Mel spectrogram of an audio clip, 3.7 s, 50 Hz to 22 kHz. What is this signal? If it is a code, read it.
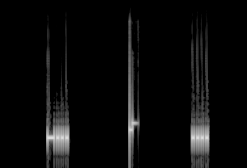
Morse code, heard as a keyed tone, about 36 wpm, 700 Hz. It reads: B H
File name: Single-Letter-Number-35wpm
